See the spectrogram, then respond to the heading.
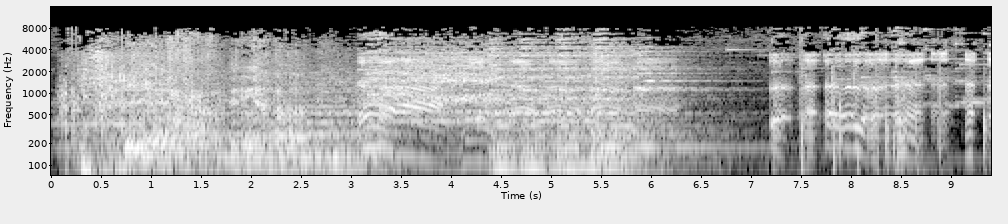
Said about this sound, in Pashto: یو ځل یو پړانګ په هغه ټوپ کړ او ورباندې وغورېده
